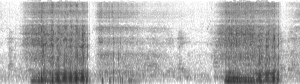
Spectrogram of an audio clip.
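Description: A Great Dane snores deeply, two long rumbling breaths a few seconds apart.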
